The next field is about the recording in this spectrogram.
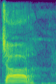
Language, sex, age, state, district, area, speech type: Sindhi, male, 60+, Delhi, South Delhi, urban, read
